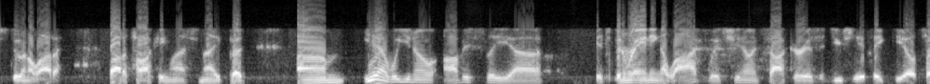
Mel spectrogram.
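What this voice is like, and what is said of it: Slightly hoarse voice. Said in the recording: “my voice might be a little hoarse.”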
